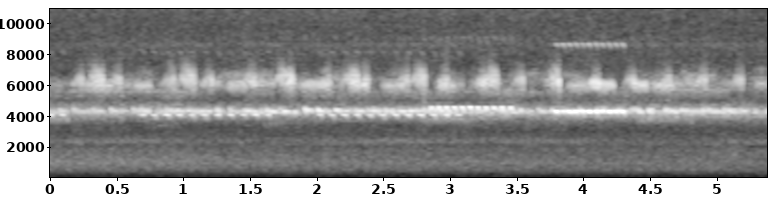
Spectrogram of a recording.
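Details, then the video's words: Crickets chirp at night in a soft, steady, high-pitched pulsing chorus, with no other sounds. "Soothing Cricket Sounds"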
